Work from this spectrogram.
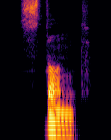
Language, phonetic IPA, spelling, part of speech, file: Polish, [stɔ̃nt], stąd, pronoun, Pl-stąd.ogg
